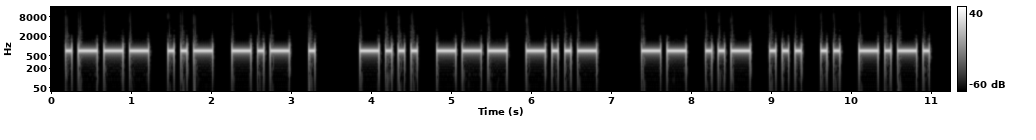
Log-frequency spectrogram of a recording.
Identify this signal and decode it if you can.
Morse code, heard as a keyed tone, about 15 wpm, 700 Hz. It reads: JUKE BOX MUSIC
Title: Pangram Challenge v2 - 15wpm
